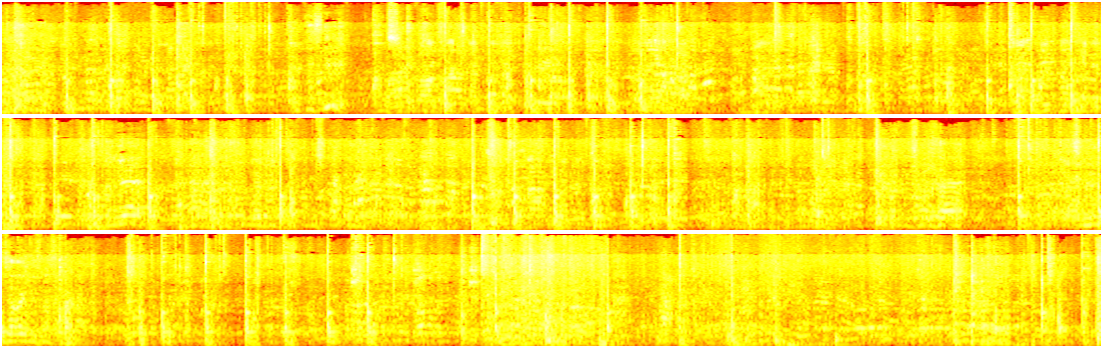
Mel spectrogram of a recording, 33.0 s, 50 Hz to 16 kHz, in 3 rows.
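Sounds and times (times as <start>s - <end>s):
chatter of voices: 0.0s - 32.9s.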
